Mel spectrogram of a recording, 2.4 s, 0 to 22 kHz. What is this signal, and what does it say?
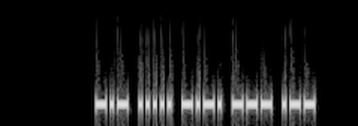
Morse code, heard as a keyed tone, about 50 wpm, 700 Hz. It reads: K5COW
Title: USA Call Signs - 5 Characters - 3x Character Spacing - 50wpm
